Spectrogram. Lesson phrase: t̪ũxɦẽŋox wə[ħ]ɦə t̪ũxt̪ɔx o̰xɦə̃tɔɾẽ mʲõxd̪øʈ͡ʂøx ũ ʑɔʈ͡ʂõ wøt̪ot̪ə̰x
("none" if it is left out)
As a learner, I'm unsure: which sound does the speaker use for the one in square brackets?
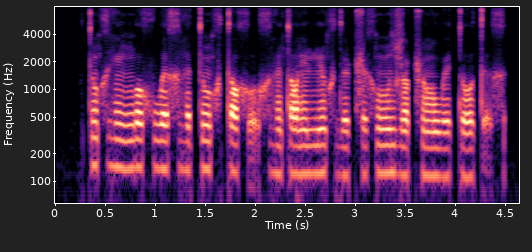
x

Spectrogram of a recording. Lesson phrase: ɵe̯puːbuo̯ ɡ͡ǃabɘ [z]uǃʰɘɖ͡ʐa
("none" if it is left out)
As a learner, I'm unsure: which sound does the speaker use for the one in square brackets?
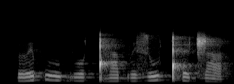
z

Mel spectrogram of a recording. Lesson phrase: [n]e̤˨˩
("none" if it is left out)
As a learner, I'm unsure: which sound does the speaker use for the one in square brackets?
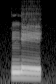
n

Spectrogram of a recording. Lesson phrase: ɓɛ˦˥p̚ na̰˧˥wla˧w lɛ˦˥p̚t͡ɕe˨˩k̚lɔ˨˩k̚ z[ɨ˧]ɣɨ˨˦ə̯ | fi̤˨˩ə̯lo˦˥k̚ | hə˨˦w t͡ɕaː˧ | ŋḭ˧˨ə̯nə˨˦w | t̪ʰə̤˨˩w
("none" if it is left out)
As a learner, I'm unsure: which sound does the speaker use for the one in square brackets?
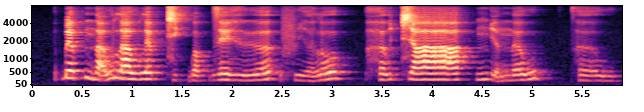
e˧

